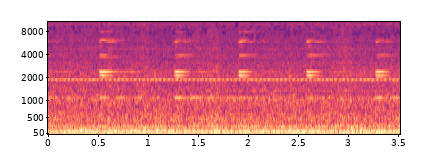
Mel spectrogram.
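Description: A train in the video game Train Sim World rolls along steadily, a loud continuous rumble of wheels and motor with faint rhythmic clicks from the rails.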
